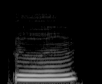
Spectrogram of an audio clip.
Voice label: "轮", Chinese

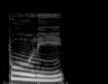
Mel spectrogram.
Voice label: "不理", Chinese

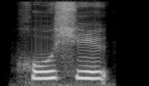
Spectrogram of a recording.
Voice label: "胡须", Chinese

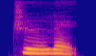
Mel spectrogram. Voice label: "之类", Chinese

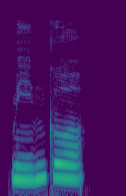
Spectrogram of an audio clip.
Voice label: "民歌", Chinese

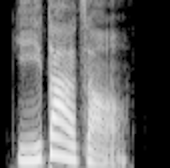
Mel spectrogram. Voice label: "一大早", Chinese

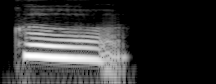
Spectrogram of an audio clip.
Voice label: "各", Chinese

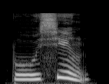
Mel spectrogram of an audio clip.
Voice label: "不幸", Chinese

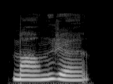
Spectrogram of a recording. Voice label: "盲人", Chinese

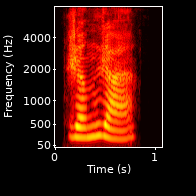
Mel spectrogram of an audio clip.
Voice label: "仍然", Chinese

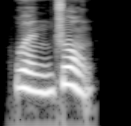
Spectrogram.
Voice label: "稳重", Chinese; wěn zhòng; steady; earnest

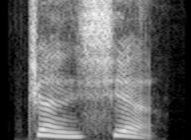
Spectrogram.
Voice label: "占线", Chinese

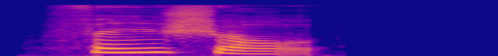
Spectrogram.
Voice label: "分手", Chinese

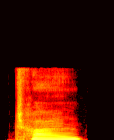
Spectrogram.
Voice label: "馋", Chinese

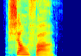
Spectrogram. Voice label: "相反", Chinese

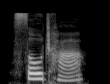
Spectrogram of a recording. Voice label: "搜查", Chinese

